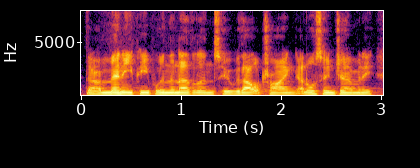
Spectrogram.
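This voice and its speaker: A man's voice: mid-range voice, completely flat delivery, racing. A British man hosting his own video channel, reading out a news story and adding rambling, self-correcting remarks full of ums. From United Kingdom. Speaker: video host. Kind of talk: casual commentary reading news.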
